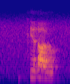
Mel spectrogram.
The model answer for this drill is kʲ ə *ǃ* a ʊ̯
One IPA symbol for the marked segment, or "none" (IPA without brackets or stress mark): ɾ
